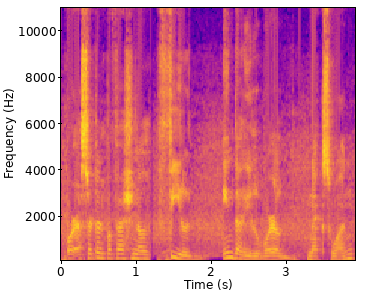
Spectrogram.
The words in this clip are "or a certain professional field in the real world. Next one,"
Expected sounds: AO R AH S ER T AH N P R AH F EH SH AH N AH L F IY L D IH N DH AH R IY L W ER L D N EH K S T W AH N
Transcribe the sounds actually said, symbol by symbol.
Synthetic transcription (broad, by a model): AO R AH S ER T AH N P R AH F EH SH AH N AH L F IY L D IH N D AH R IY L W ER L D N EH K S T W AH N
